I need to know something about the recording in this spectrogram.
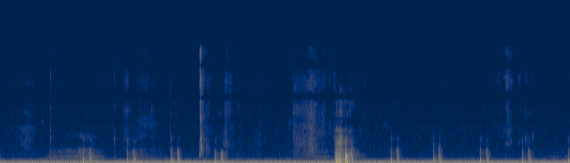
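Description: Fingertips tap lightly on a touchscreen.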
